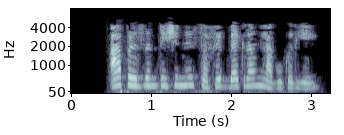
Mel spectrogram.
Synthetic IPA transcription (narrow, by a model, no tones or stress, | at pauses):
apɾezəɳʈeʃənːesəfed̪̚bɛkɾawnlaɡũkəɾije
